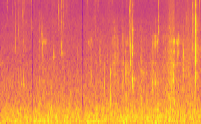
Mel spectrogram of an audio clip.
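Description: Faint chewing of a chicken wing: quiet scattered mouth clicks over near silence.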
